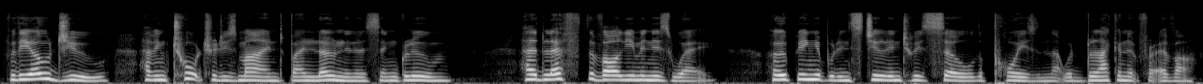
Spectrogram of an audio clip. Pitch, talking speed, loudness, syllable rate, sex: 185 Hz, 170 wpm, -16 LUFS, 4.7 syllables/s, female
